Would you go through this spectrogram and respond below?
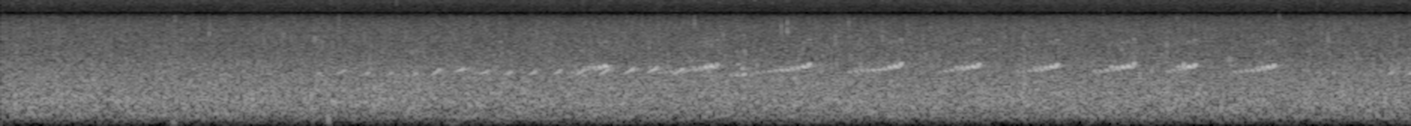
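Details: Male Kajika frog on a rock in rural Hofu, Yamaguchi, Japan, May morning; after three seconds of rushing stream noise, a series of about nine short rising whistled notes, evenly spaced, moderately loud over the water.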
